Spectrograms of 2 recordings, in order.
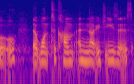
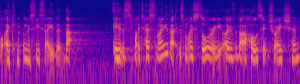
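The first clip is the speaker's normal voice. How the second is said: voice breaking while crying, tearful; 3 semitones higher than usual. Speaker shares a personal testimony about praying for comfort: crying. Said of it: "I'm crying now".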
